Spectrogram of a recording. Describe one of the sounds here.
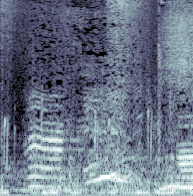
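A fiery blast bursts and crackles.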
